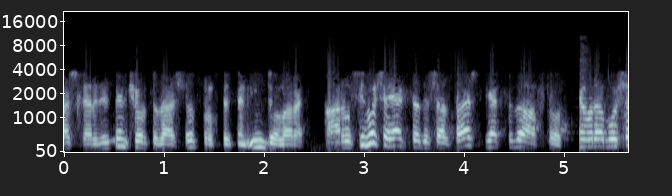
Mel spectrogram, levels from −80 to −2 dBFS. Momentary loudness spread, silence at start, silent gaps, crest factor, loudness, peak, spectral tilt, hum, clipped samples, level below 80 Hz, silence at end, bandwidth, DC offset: 5 LU; 0 s; none; 14 dB; -23 LUFS; -10 dBFS; -7 dB/octave; none; under 0.1%; -72 dBFS; 0 s; 10.5 kHz; under 0.1%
